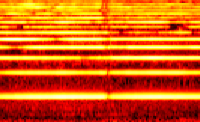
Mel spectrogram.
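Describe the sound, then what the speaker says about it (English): A violin sounds a single sustained F sharp on the E string, a bright steady bowed tone held for about three seconds with a brief dip midway, close and alone. "There's our F sharp on our E string."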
